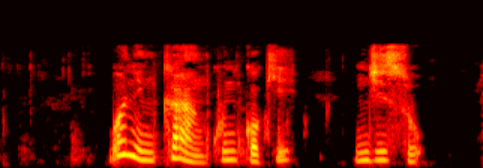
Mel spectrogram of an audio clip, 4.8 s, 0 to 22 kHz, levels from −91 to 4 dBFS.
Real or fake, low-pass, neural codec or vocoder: fake; 7.2 kHz; vocoder, 44.1 kHz, 80 mel bands, Vocos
